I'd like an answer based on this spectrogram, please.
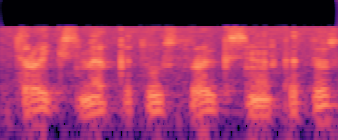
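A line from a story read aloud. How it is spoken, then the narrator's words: Muttering. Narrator (Russian): бормочет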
